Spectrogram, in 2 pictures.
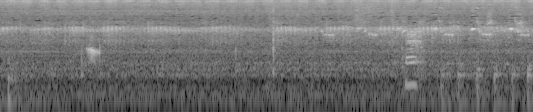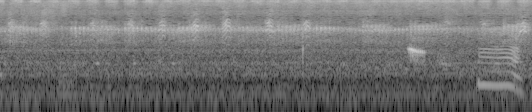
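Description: A hen giving three short, soft calls, about a second in, around four seconds in and near the end, over a steady chirring of insects.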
